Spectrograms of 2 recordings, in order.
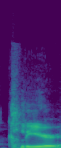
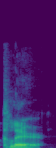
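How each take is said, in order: First: The vowel sounds like the one in 'ear'. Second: The vowel sounds like the one in 'air'. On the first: This is the standard way to say it. "ele não falava clear" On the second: This is how a particular accented speaker said it. "ele falava Claire"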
